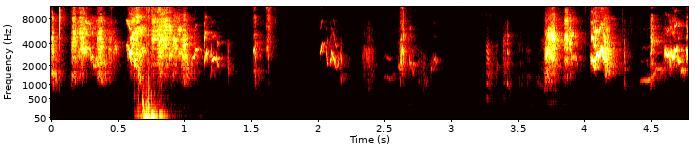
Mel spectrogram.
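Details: Pet budgerigars making happy sounds indoors: bursts of scratchy chirps and squawky chatter between short pauses, with one low thump near the start.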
